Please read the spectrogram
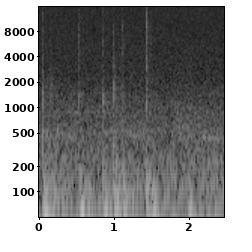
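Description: Laptop keyboard being typed on: several light keystroke clicks at an irregular pace.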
